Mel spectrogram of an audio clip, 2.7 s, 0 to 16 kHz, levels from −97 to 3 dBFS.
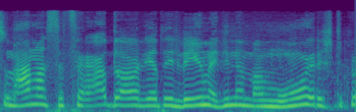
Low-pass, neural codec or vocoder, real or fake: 10.8 kHz; codec, 24 kHz, 1 kbps, SNAC; fake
